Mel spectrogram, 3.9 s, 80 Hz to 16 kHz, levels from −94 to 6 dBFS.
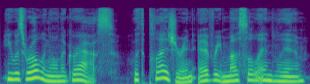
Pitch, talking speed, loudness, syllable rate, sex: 200 Hz, 200 wpm, -16 LUFS, 5.4 syllables/s, female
